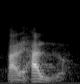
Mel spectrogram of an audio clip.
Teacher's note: Fonéticamente registra la aspiración de J nuevamente y la asimilación de la R a la lateral, a la L posterior, produciendo en última instancia una geminación, una duplicación de esta, parejarlo.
